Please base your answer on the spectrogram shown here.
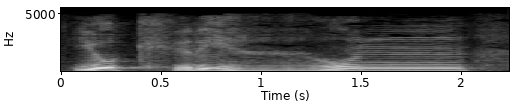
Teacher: الهاء الأولى ساكنة فأضغمت في الثانية فصار النطق بهاء واحدة مشددة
